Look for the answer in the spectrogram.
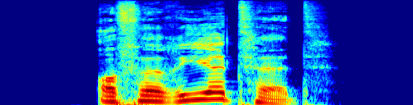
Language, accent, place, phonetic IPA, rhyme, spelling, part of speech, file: German, Germany, Berlin, [ɔfeˈʁiːɐ̯tət], -iːɐ̯tət, offeriertet, verb, De-offeriertet.ogg
- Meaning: inflection of offerieren: 1. second-person plural preterite 2. second-person plural subjunctive II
